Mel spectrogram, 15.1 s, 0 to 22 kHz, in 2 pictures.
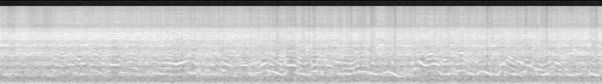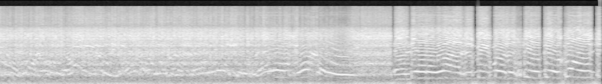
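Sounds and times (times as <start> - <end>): garbled warbling radio voice: 0.0 - 15.0
low hum: 0.0 - 15.0
radio static: 0.0 - 15.0.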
